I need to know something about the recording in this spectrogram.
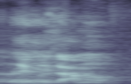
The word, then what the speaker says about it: Leguizamo: Leguizamo.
